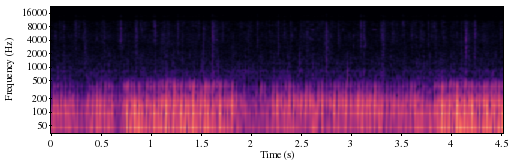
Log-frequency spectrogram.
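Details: Domestic cat purring while sleeping in front of a crackling fireplace; steady low rumbling purr in long phases about a second or more each, with brief dips between breaths and sharp fire crackles and pops throughout.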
